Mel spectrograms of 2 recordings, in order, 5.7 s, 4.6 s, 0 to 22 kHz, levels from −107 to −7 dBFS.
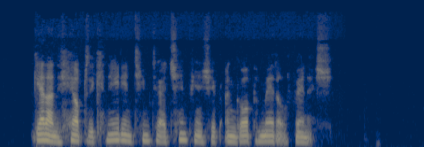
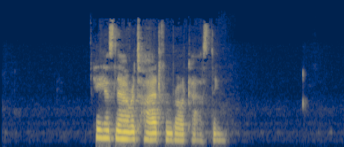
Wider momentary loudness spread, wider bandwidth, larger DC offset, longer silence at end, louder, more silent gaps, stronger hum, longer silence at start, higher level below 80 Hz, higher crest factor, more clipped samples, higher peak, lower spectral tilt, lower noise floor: second, 11 LU vs 17 LU; first, 16.5 kHz vs 14.5 kHz; neither; second, 1.25 s vs 1.6 s; second, -51 LUFS vs -26 LUFS; neither; neither; second, 0.45 s vs 1.25 s; second, -84 dBFS vs -72 dBFS; about the same, 22 dB vs 22 dB; neither; second, -30 dBFS vs -8 dBFS; first, -6.5 dB/octave vs -4.5 dB/octave; first, under -90 dBFS vs -82 dBFS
